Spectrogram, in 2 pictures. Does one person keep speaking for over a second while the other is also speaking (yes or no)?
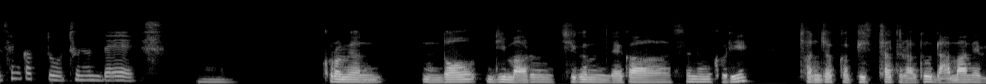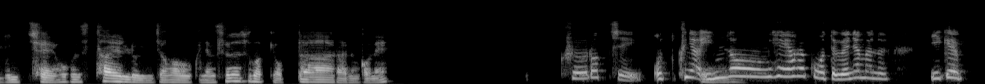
no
